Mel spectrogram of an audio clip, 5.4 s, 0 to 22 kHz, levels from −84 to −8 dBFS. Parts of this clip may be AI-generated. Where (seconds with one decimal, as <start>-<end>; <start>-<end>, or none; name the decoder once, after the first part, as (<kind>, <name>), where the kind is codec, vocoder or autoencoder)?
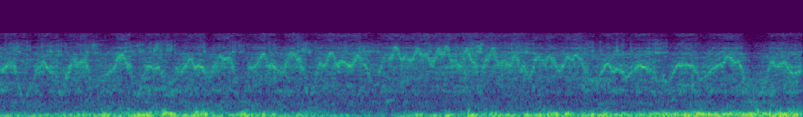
2.3-3.2 (vocoder, Vocos)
